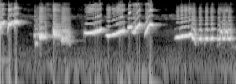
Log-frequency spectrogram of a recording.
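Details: Murai batu, the white-rumped shama, in a lure song for training captive birds: three quick phrases of mellow, warbled whistles, rising and falling, the last one ending in a trilled run.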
